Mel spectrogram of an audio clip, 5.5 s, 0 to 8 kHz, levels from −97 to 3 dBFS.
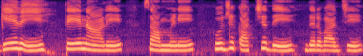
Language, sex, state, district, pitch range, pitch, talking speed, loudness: Punjabi, female, Punjab, Pathankot, 220-275 Hz, 230 Hz, 90 wpm, -14 LUFS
